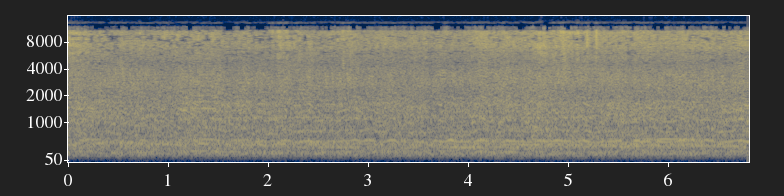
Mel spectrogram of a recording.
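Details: Honey bee buzzing: a steady, dense drone of many overlapping low humming tones that holds constant throughout, with no pauses and no other clear sounds.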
